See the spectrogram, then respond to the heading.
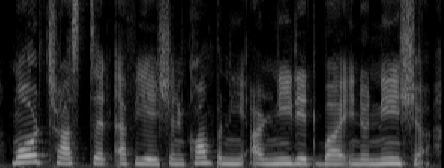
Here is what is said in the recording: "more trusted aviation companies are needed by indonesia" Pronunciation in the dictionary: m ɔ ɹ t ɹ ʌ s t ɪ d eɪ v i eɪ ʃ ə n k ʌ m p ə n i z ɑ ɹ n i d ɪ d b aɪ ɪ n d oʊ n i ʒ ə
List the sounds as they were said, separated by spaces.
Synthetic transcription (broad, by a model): m ɔ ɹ t ɹ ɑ s t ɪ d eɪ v i eɪ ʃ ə n k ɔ m p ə n i ɑ ɹ n i d ɪ d b aɪ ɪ n d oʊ n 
